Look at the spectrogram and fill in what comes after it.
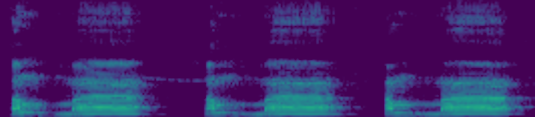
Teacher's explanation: मा दोनों होठों के सूखा भाग से उच्चारण होता है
